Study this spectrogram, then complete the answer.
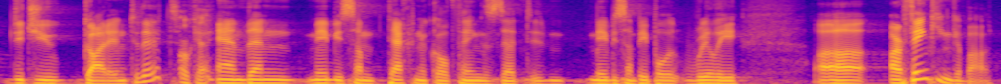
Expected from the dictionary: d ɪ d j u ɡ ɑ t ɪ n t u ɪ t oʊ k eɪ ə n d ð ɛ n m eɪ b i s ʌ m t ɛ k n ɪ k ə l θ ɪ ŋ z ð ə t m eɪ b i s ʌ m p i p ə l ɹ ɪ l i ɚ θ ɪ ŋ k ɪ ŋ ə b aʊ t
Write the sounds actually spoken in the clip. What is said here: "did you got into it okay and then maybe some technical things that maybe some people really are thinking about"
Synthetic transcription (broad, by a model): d ɪ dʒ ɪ ɡ ɑ t ɪ n t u ɪ t oʊ k eɪ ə n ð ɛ n m eɪ b i s ʌ m t ɛ k n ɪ k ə l θ ɪ ŋ z ð ə t m eɪ b i s ʌ m p i p l ɹ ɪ l i ɚ θ ɪ ŋ k ɪ ŋ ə b aʊ t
